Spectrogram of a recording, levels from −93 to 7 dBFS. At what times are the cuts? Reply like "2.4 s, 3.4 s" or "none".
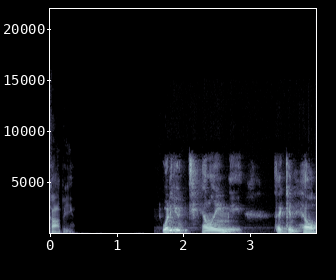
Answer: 1.6 s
